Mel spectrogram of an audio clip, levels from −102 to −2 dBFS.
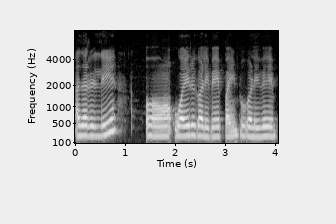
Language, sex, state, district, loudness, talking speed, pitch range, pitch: Kannada, female, Karnataka, Bidar, -14 LUFS, 75 wpm, 195-215 Hz, 205 Hz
